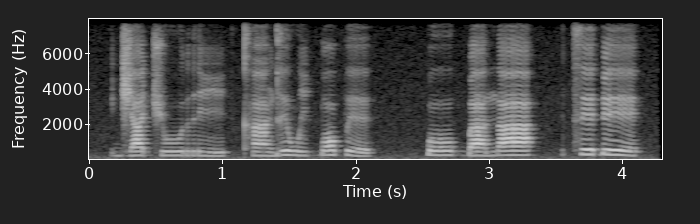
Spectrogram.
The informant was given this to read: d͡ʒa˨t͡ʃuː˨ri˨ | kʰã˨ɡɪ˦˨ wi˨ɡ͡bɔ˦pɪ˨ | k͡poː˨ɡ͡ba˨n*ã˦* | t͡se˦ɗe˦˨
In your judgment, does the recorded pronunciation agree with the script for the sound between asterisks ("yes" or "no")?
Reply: no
